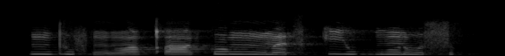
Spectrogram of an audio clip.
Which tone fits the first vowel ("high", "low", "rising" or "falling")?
falling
